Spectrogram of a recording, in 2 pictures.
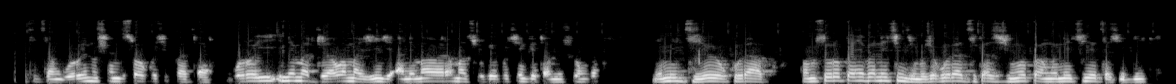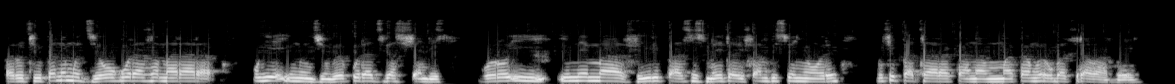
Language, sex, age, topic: Ndau, male, 18-24, health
